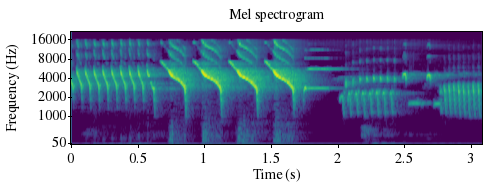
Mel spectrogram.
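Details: Yellow domestic canary: a rapid trill followed by four loud descending whistled sweeps, then softer low rattles and short whistles.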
